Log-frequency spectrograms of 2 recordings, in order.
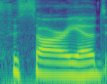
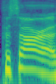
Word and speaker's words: Fusaro: episode and i have a good friend joseph fusario i said it right right cesaro for sorrow see i knew i was going to screw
